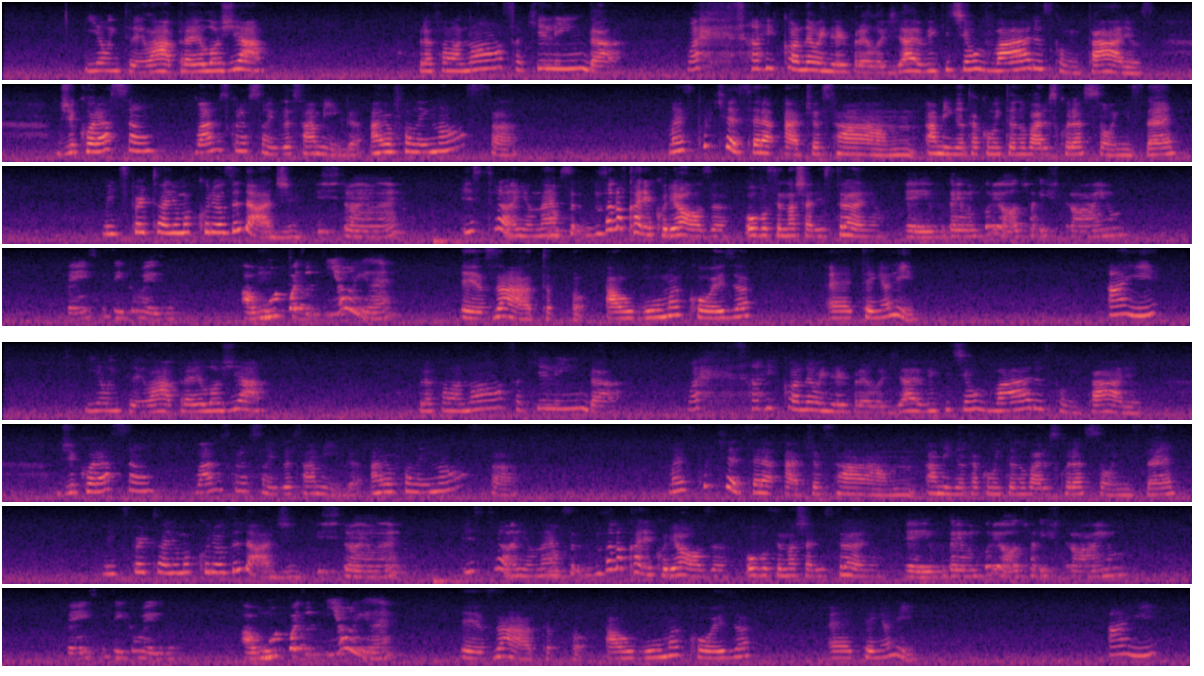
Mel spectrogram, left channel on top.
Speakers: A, on the left (about 60°); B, on the left (about 20°).
A: E eu entrei lá pra elogiar, pra falar, nossa, que linda! Mas <laughs> aí quando eu entrei pra elogiar, eu vi que tinham vários comentários de coração, vários corações dessa amiga. Aí eu falei, nossa, mas por que será que essa hum, amiga tá comentando vários corações, né? Me despertou ali uma curiosidade.
B: estranho, né?
A: Estranho,
B: Coração.
A: né? Você você não ficaria curiosa? Ou você não acharia estranho?
B: É, eu ficaria muito curiosa, acharia estranho, bem esquisito mesmo. Alguma
A: Então,
B: coisa tinha ali, né?
A: exato. Alguma coisa é, tem ali. Aí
